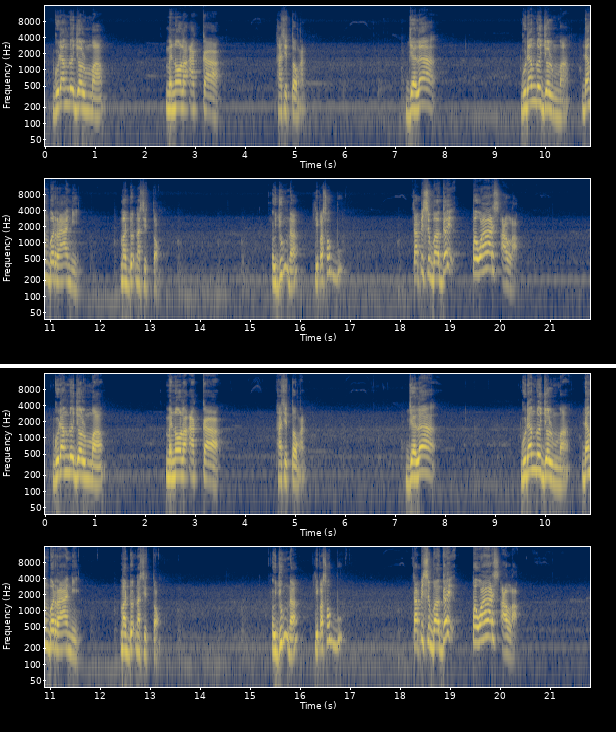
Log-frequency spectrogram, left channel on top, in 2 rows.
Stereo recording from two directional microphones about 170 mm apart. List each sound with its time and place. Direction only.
0.1 s speech: 45° right (ahead or behind)
2.4 s speech: 45° right (ahead or behind)
4.6 s speech: 50° right (ahead or behind)
7.3 s speech: 50° right (ahead or behind)
9.6 s speech: 45° right (ahead or behind)
15.4 s speech: 45° right (ahead or behind)
18.2 s a woman's voice: 45° right (ahead or behind)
